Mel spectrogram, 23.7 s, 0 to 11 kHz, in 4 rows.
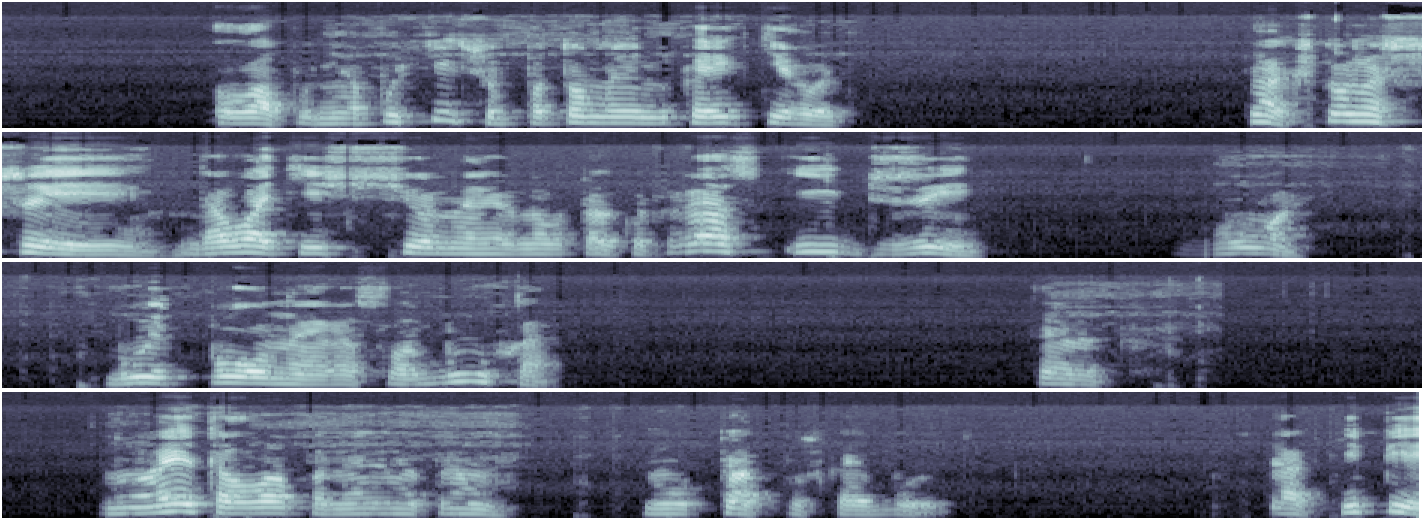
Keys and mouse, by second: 5.4 click, 7.4 r, 8.6 click, 9.2 g, 12.2-13.9 middle drag, 16.7 click, 18.5 g, 20.1 click, 20.5-22.9 middle drag.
